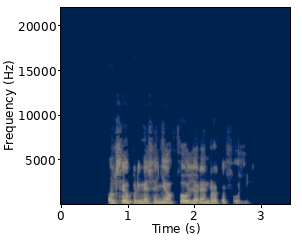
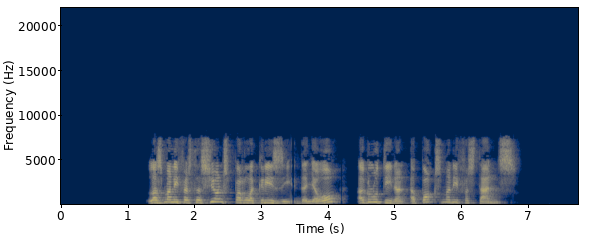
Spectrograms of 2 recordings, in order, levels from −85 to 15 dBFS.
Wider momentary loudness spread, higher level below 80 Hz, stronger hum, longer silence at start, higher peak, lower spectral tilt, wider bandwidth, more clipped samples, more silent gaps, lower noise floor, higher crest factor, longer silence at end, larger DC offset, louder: first, 13 LU vs 8 LU; about the same, -64 dBFS vs -64 dBFS; neither; second, 0.7 s vs 1.3 s; about the same, -2 dBFS vs 0 dBFS; first, -6 dB/octave vs -2.5 dB/octave; first, 9.2 kHz vs 8 kHz; neither; second, none vs 4.35-4.44 s; about the same, -90 dBFS vs under -90 dBFS; about the same, 18 dB vs 18 dB; second, 0.75 s vs 0.95 s; neither; about the same, -18 LUFS vs -17 LUFS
